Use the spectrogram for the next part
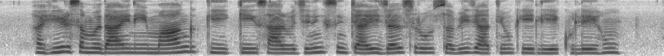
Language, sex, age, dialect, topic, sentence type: Hindi, female, 18-24, Garhwali, agriculture, statement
